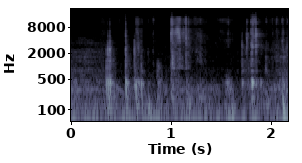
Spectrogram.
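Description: Faint, scattered taps and rustles of hands handling a foil-covered cardboard trading-card box.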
